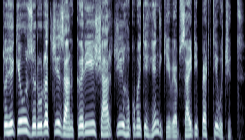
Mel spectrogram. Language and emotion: Kashmiri, neutral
